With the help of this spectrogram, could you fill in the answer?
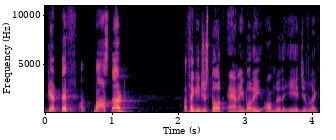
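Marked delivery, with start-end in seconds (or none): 0.0-1.2 high, loud mock-furious shout; hammed-up screech at a customer; angry shopkeeper yelling. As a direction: yell it like a raging shop owner. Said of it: "He's like".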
